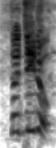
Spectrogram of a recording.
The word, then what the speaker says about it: Tanjiro: I think it's Tanjiro because they'd be like, Tanjiro. – Oh, that is, yeah, they might. – They do. – So, how you say it? – Tanjiro.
